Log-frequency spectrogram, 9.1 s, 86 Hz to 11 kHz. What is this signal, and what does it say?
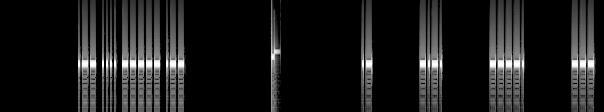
Morse code, heard as a keyed tone, about 40 wpm, spaced as for 17 wpm, 700 Hz. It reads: WH0W AC9O
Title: USA Call Signs - 4 Characters - 8x Character Spacing - 40wpm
